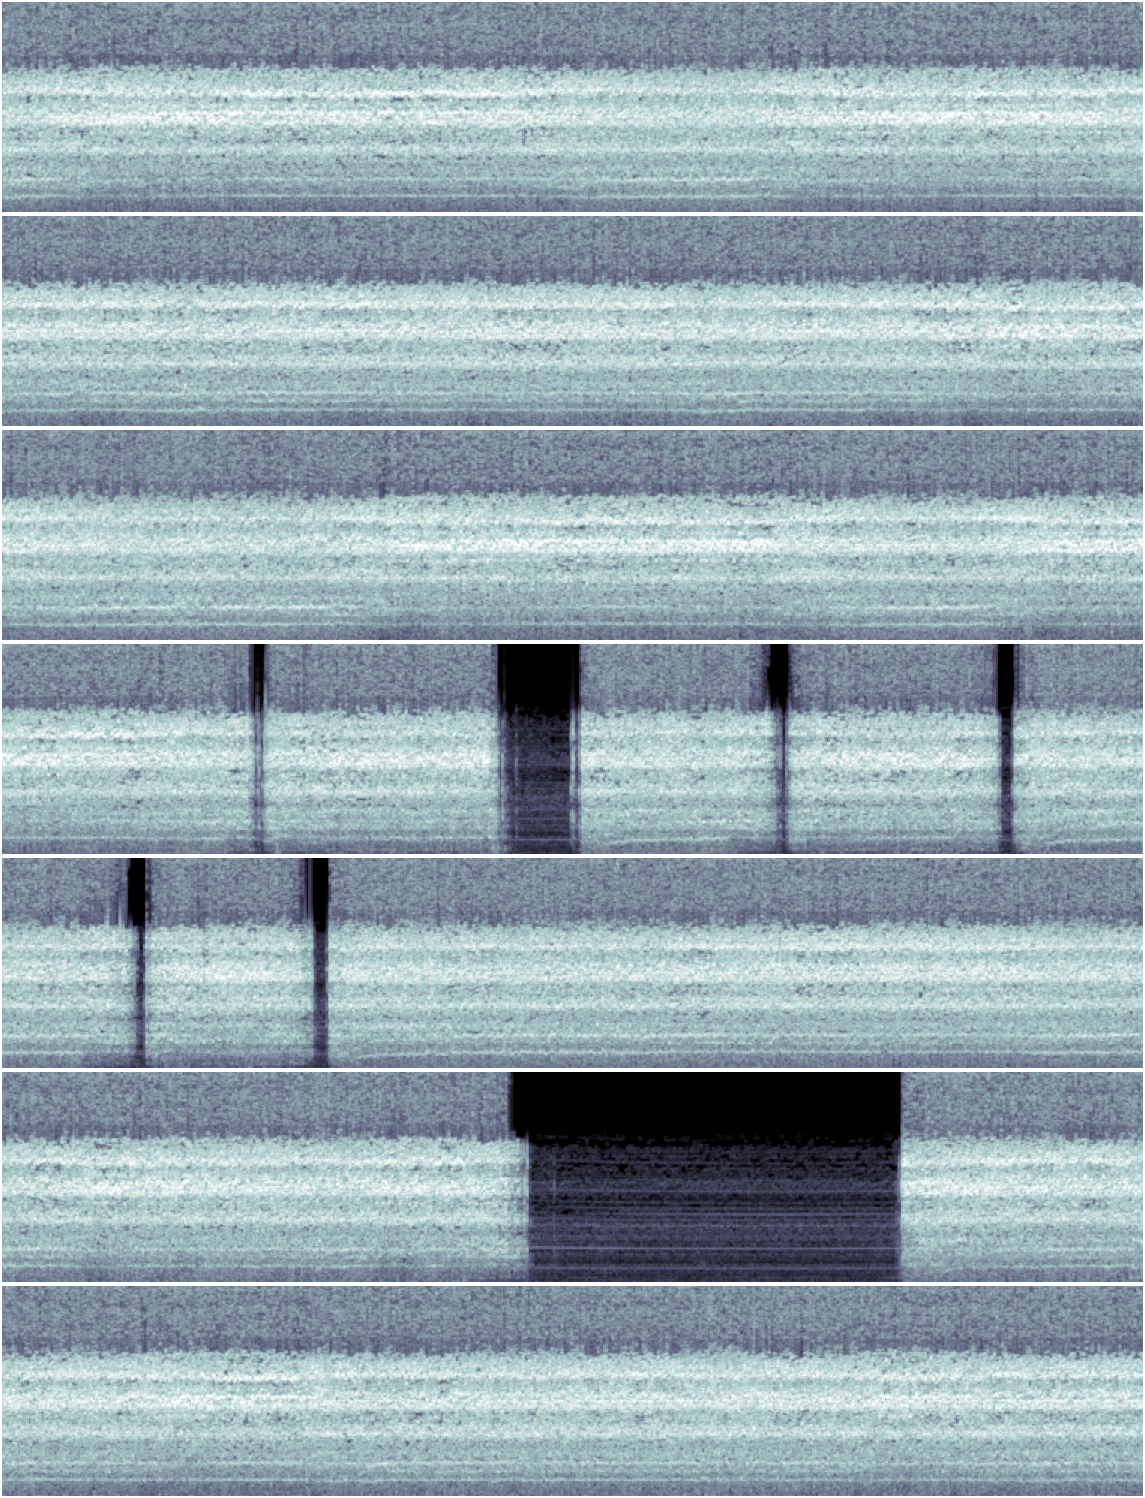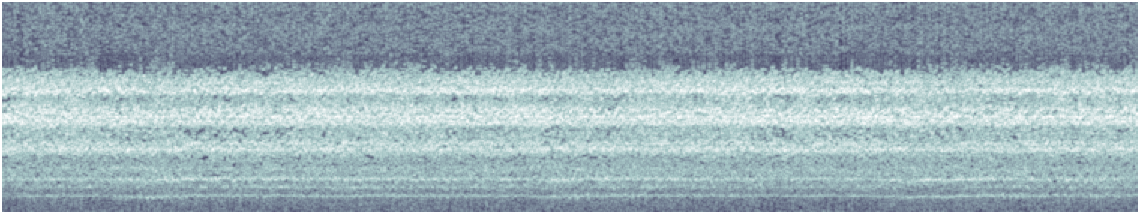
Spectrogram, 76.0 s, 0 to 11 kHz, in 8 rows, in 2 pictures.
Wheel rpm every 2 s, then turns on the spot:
210, 220, 220, 220, 220, 230, 230, 230, 230, 220, 210, 220, 220, 210, 220, 160, 130, 140, 130, 150, 130, 210, 230, 220, 230, 180, 0, 70, 230, 230, 230, 230, 230, 230, 230, 230, 230, 230.
32-34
